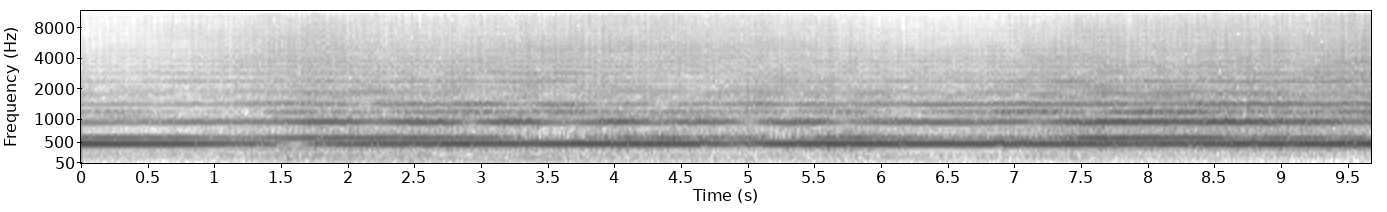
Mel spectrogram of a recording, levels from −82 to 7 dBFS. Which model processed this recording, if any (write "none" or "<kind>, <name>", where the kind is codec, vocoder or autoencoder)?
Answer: vocoder, BigVGAN v2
